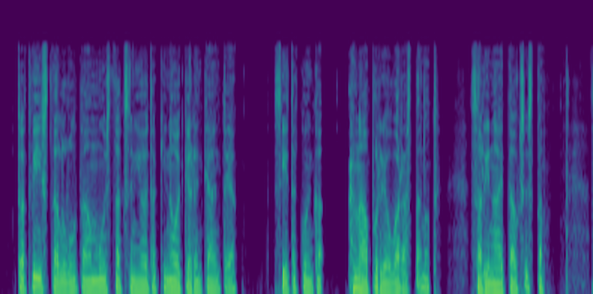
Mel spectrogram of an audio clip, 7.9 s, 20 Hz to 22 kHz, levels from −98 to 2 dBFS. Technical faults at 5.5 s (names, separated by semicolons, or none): none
